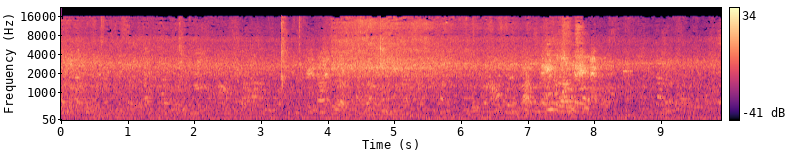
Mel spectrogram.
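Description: A crowd of men and women murmurs and chatters nearby.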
